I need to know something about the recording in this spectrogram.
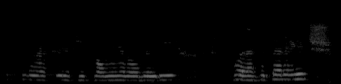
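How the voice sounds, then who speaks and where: A woman tossing in quick, teasing remarks from across the room. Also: mid-range voice, flat delivery, a little mellow, dull audio, slight background noise. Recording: faint and distant, picked up off-mic.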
